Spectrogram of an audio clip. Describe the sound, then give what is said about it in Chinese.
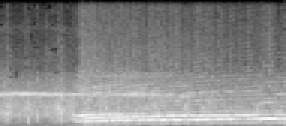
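An audience at a product presentation seminar applauds the mothers present. Loud clapping bursts in after a brief quiet start, with a sustained voice ringing over the dense applause. “所以好不好？给我们在场所有的妈妈们一个热烈的掌声鼓励一下。”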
